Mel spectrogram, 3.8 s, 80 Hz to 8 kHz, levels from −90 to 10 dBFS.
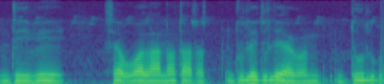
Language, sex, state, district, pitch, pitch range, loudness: Chakma, male, Tripura, West Tripura, 105 Hz, 100-115 Hz, -18 LUFS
